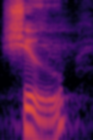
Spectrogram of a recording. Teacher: the voiceless uh palatal as in shoe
